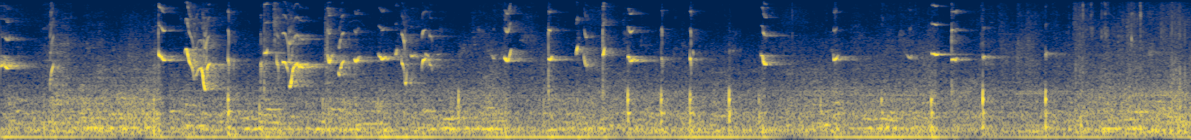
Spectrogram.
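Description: A marker squeaks across a whiteboard in short strokes.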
